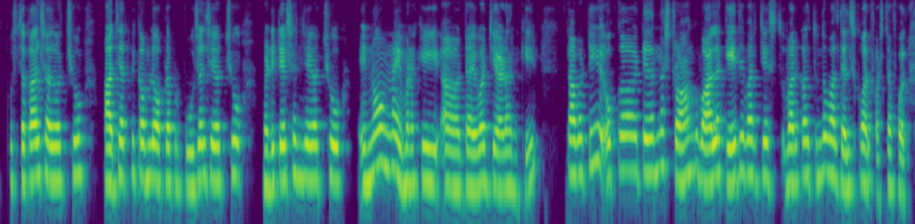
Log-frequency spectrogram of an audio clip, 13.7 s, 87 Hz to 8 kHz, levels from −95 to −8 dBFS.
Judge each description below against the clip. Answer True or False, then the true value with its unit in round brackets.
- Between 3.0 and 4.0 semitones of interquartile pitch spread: False (2.5 semitones)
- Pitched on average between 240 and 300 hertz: False (215 Hz)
